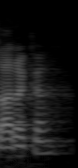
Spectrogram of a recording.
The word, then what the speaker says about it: Taraka: Taraka, we call it Taraka. We pronounce it Taraka.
